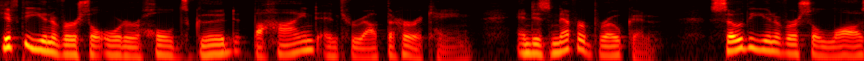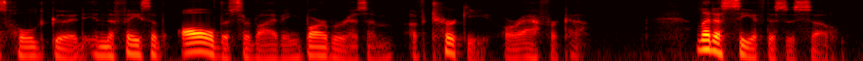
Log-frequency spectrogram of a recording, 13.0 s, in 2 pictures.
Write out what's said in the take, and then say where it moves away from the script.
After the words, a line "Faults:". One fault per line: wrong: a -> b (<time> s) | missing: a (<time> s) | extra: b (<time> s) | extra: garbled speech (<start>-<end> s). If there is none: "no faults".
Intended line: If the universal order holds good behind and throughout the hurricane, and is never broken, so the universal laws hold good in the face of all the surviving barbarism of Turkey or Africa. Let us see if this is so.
If the universal order holds good behind and throughout the hurricane, and is never broken, so the universal laws hold good in the face of all the surviving barbarism of Turkey or Africa. Let us see if this is so.
Faults:
no faults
